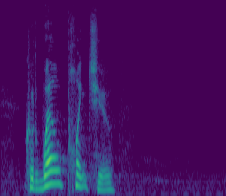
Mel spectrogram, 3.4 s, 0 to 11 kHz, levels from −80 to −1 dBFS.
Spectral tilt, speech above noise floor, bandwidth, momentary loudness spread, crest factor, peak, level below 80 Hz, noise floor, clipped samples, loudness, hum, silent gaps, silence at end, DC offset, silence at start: -7 dB/octave; 39 dB; 10.5 kHz; 14 LU; 24 dB; -10 dBFS; -72 dBFS; -69 dBFS; under 0.1%; -31 LUFS; 50 Hz at -70 dBFS; none; 1.7 s; under 0.1%; 0.4 s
